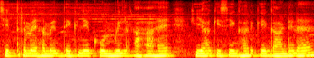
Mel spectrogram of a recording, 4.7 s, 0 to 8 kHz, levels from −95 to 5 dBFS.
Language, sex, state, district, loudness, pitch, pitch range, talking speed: Hindi, male, Bihar, Patna, -14 LUFS, 130 Hz, 130-135 Hz, 190 wpm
